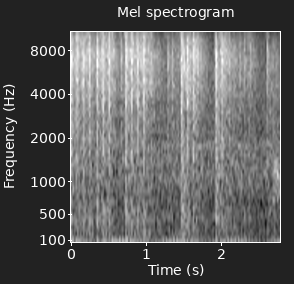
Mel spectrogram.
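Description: Rapid gunfire from the tactical shooter Rainbow Six Siege rattles out in dense, sustained volleys, loud and close, with no one talking.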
